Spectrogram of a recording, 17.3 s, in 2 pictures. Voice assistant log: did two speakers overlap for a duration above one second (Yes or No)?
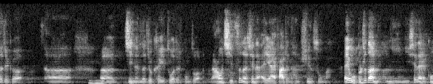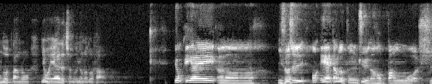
No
